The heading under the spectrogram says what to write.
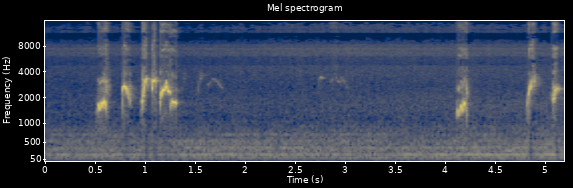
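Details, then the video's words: Female red-whiskered bulbul used as a decoy to train bulbuls to sing in the morning and for trapping, giving short bright chirping phrases in two bursts, a cluster near the start and a few notes after a pause, over a faint low hum. "Tiếng Chim Chào Mào Mồi Hót Sổ Bọng Căng"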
